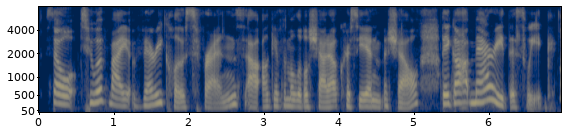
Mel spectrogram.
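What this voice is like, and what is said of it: Deep, husky voice with vocal fry. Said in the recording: “I've got a little cold ... deep, sexy radio voice ... I'll get my sultry tones ... A little bit of extra vocal fry”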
